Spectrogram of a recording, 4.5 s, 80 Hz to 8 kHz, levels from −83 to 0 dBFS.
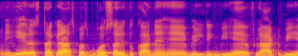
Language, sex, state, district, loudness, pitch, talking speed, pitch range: Hindi, female, Bihar, Patna, -14 LUFS, 185 Hz, 185 wpm, 180-195 Hz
